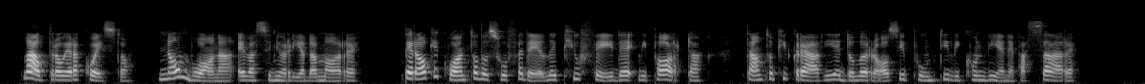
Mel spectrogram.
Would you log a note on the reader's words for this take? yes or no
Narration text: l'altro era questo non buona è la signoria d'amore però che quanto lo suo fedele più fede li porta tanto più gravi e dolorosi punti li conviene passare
no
